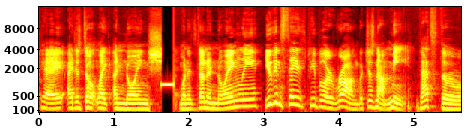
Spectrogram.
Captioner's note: beep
